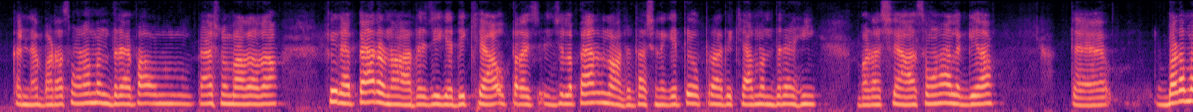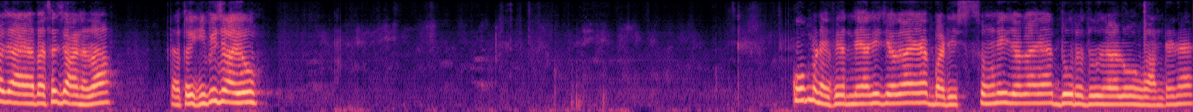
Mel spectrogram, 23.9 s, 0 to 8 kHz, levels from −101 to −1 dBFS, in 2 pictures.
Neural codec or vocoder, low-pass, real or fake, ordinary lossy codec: codec, 16 kHz, 4 kbps, FreqCodec, smaller model; none; fake; none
